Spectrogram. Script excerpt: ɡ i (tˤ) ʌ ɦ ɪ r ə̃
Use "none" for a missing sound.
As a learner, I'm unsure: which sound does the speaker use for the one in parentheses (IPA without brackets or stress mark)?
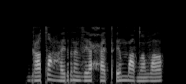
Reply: tˤ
